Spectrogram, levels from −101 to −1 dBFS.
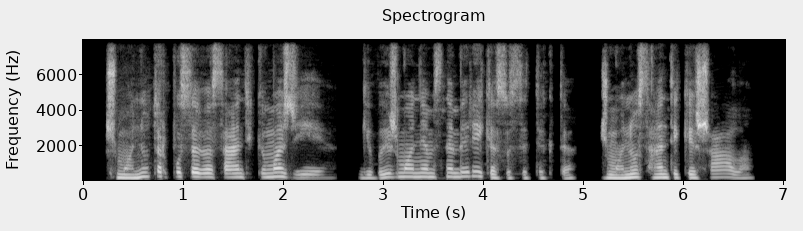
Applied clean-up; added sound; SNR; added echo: none; none; none; none.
